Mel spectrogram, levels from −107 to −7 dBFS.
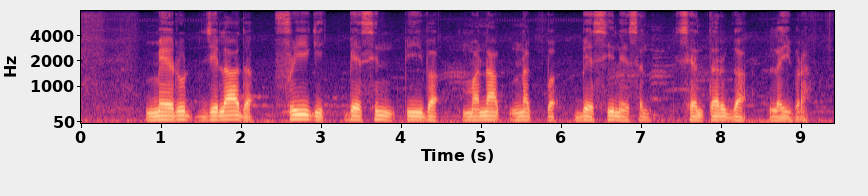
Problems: background sounds at intervals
